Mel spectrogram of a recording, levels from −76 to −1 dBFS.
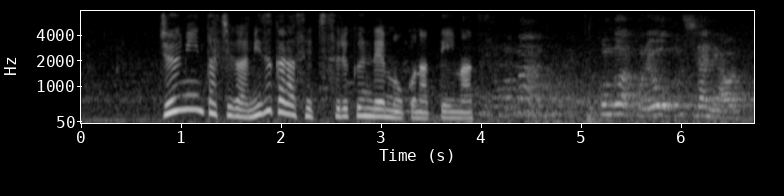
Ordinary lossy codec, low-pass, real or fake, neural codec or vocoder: none; 7.2 kHz; real; none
